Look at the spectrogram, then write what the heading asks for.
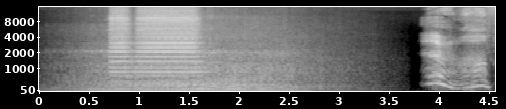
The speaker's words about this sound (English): Instead, there was the loud blare of a car horn that shot through him, causing a whimper and a cringe.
